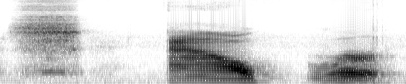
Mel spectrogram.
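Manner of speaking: s-ow-r stretched into its sounds; sounded out. Shown as a demonstration. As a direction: pull S-ow-r apart sound by sound. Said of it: "We use ow".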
